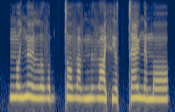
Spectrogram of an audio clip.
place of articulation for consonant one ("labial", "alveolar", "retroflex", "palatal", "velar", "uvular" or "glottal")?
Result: velar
